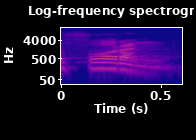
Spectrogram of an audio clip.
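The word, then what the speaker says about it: foreign: गया इसी तरीके से फौरन एन से पहले जी आया है साइलेंट हो गया है यहां पर भी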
